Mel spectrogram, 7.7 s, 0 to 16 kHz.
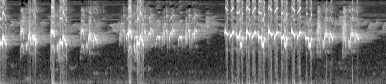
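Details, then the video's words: Sooty-headed bulbul sound recording meant for luring and for tutoring caged birds (masteran): bursts of bright, bubbly chirped notes, a short pause near four seconds, then a fast, dense run of rising and falling chirps. "Suwara Mp3 Sangat Cocok Buwat Pikat/ Masteran Burung Kutilang"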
